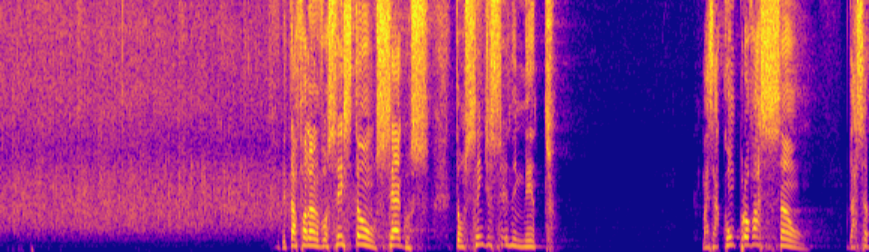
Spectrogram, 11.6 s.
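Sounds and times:
audience applause: 0:00.0 - 0:05.1
speech: 0:03.7 - 0:07.4, 0:09.4 - 0:11.5.

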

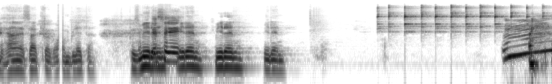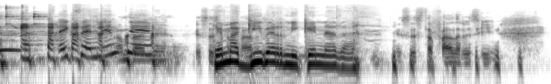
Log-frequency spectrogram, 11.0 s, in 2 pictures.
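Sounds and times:
speech: 0:00.0 - 0:03.2, 0:05.0 - 0:11.0
metal objects clinking as makeshift bell: 0:03.8 - 0:06.4
laughter: 0:05.1 - 0:08.2, 0:09.0 - 0:11.0.

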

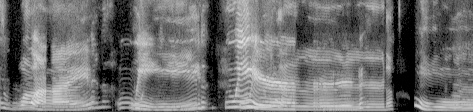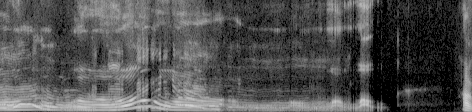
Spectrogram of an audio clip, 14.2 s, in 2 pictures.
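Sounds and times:
speech: 0:00.0 - 0:07.0
person imitating whale song: 0:00.0 - 0:12.8.

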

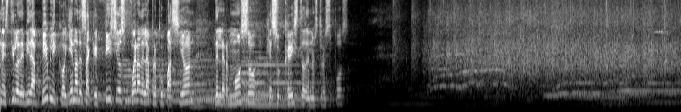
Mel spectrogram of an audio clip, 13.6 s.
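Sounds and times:
speech: 0:00.0 - 0:07.0
church audience applause: 0:07.8 - 0:13.6.

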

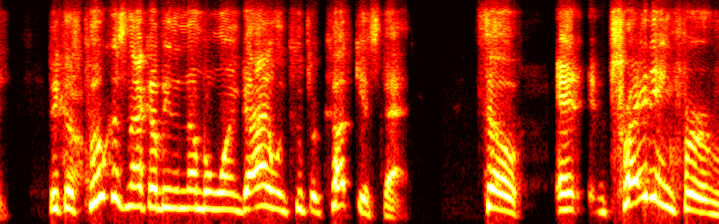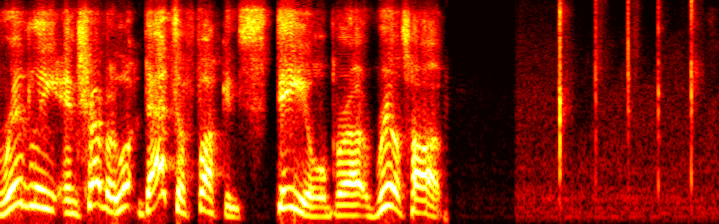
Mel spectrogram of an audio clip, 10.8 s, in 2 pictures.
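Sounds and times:
speech: 0:00.4 - 0:08.8
finger snaps: 0:09.5 - 0:10.7.

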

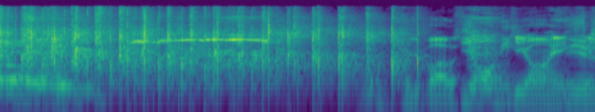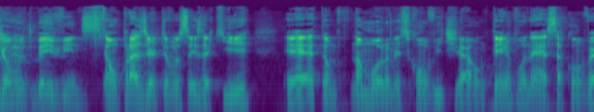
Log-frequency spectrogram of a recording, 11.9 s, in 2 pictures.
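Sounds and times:
people applauding two podcast guests: 0:00.0 - 0:04.4
speech: 0:04.3 - 0:11.8.

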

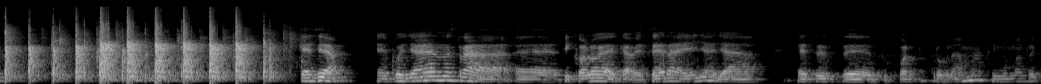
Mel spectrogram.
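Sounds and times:
audience clapping: 0:00.0 - 0:03.2
speech: 0:03.0 - 0:10.4.

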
